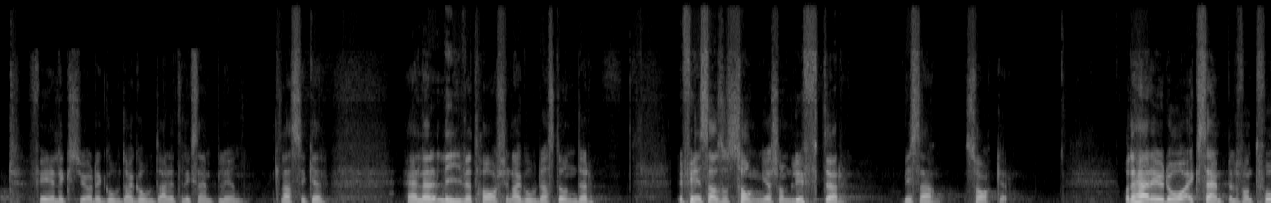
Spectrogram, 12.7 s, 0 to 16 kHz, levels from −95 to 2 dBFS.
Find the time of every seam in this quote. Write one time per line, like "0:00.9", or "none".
none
